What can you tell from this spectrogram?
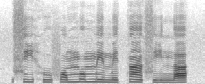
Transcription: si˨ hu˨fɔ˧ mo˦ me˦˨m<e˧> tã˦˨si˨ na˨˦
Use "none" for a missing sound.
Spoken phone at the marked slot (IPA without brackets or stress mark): e˨˦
